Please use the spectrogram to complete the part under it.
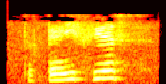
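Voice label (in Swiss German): "bejfuess", Alsatian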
